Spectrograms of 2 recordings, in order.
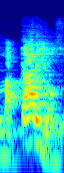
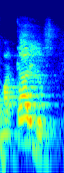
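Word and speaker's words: μακάριος: es una traducción de una palabra griega que se dice makarios o se pronuncia más o menos como makarios si usted conoce a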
